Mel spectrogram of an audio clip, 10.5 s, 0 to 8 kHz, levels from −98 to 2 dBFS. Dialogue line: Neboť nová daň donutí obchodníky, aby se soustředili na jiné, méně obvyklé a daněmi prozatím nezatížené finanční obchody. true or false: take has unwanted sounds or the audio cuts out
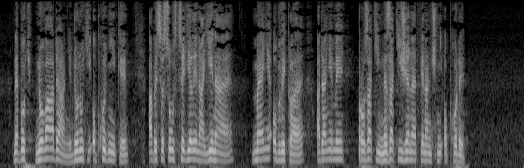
false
